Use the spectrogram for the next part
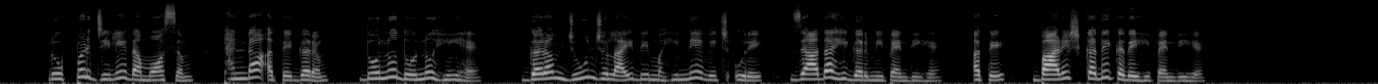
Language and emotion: Punjabi, neutral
